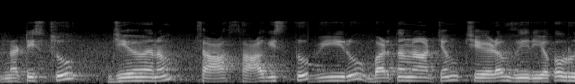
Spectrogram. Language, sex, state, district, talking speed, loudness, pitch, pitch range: Telugu, male, Telangana, Nalgonda, 105 wpm, -20 LUFS, 165 Hz, 150-175 Hz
